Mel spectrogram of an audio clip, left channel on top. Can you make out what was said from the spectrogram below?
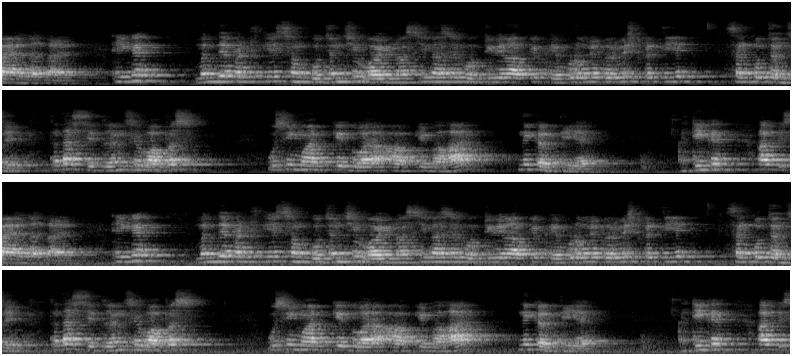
जाता है। ठीक है, मध्य पट के संकोचन से वायु नासिका से होती हुई आपके फेफड़ों में प्रवेश करती है संकोचन से, तथा शीतलन से वापस उसी मार्ग के द्वारा आपके बाहर निकलती है। ठीक है, अब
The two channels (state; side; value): noise; right; rumble, 27 dB below the sound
